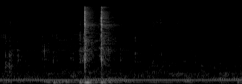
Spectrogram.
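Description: Two sharp clicks close together about a second in as the digital multimeter is handled on the bench, over a faint steady hum.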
